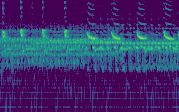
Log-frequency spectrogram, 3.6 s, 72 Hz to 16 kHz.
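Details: Malinois Waterslager canary recorded in 2016, singing a continuous rolling, bubbling trill with rhythmic repeated notes layered on top, steady throughout.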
